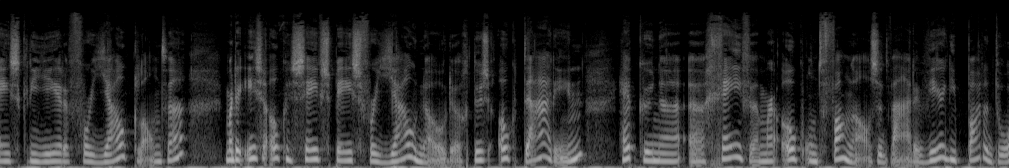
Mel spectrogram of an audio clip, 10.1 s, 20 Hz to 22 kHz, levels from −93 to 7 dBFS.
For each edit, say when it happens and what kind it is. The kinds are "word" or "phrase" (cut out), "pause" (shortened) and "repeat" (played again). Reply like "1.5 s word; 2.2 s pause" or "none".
6.3 s phrase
